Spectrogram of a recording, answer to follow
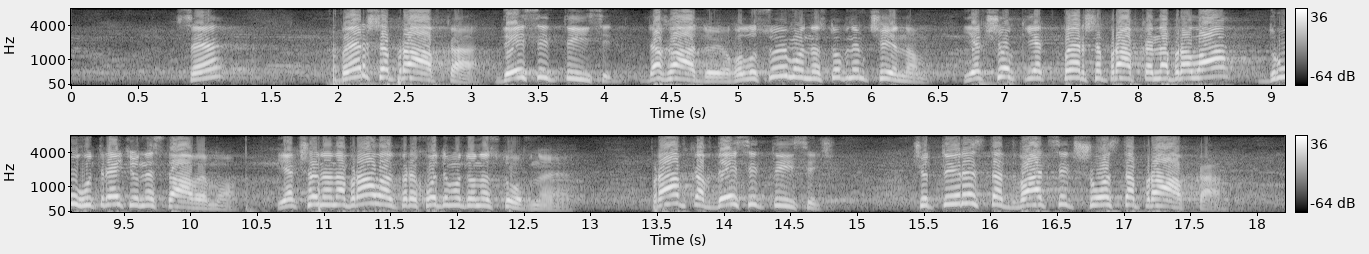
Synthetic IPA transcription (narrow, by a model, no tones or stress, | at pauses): sɛ | pɛrʃɐpɾɑwkɐ̰d̪ɛsʲɐt̚ʲt̪ɪsʲɐt͡ʃʲ | d̪ɐɦɑd̪ʊjʊɦɔlˠɔsujemɔnɐst̪upnɪmt͡ʃɪnɔm | jɐkʃt͡ʃɔjɐkpɛrʃɐpɾɑwkɐnɐbɾɐlˠɑd̪ɾuɦʊt̪ɾɛtʲʊnɛst̪ɑʋɪmɔ̰ | jɐkʃt͡ʃɔnɛnɐbɾɑlˠɐpeɾexɔd̪ɪmɔd̪ɔnɐst̪upnɔ̰jʊ̰ | pɾɑwkɐwd̪ɛsʲɐt̚ʲt̪ɪsʲɐt͡ʃʲ | t͡ʃɔt̪ɪɾɪst̪ɐd̪ʋɑt͡sʲːɐtʲʃɔst̪ɐpɾɑwkɐ̰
